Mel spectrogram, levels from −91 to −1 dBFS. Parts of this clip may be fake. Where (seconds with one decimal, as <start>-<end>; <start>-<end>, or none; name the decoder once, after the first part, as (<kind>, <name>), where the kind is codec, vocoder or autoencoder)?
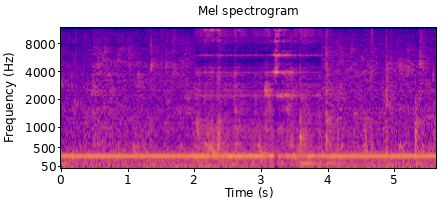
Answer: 2.0-3.9 (codec, HILCodec)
